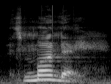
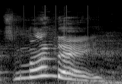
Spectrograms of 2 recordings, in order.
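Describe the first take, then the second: First: It is said in a flat, reluctant tone. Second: It is said in a fiery, enthusiastic tone. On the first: The speaker dreads the start of the week. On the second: The speaker is thrilled the week is starting.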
